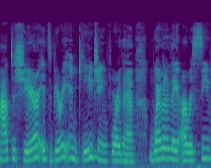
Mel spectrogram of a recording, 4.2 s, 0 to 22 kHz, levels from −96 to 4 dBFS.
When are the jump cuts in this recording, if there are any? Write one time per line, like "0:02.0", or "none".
none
